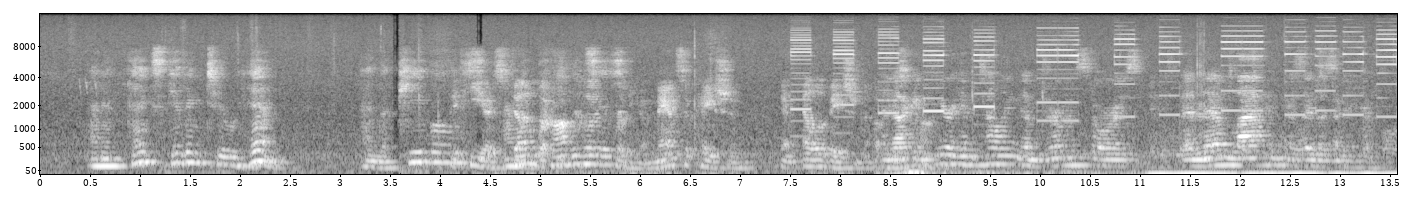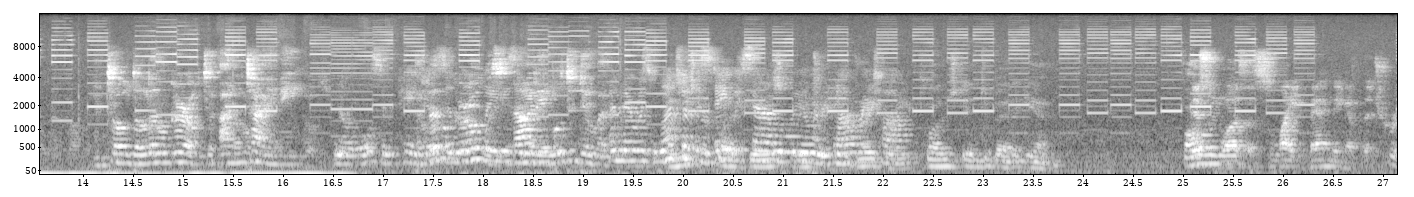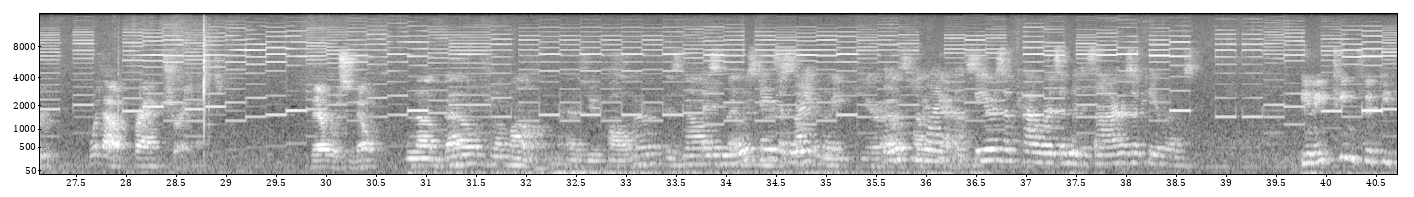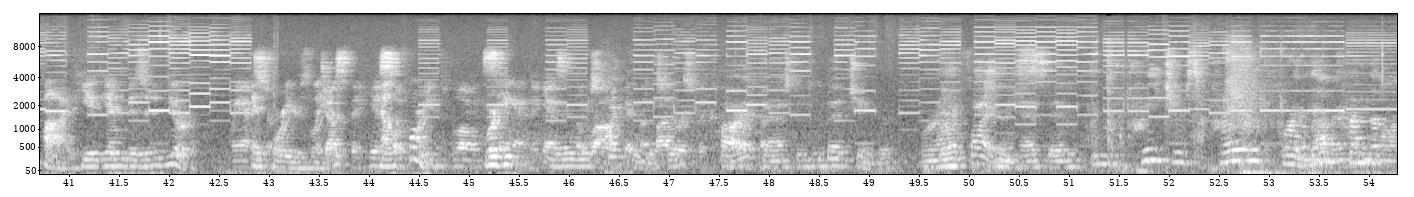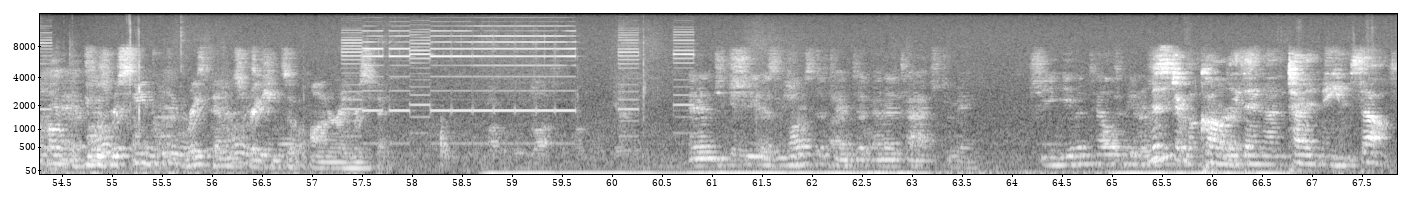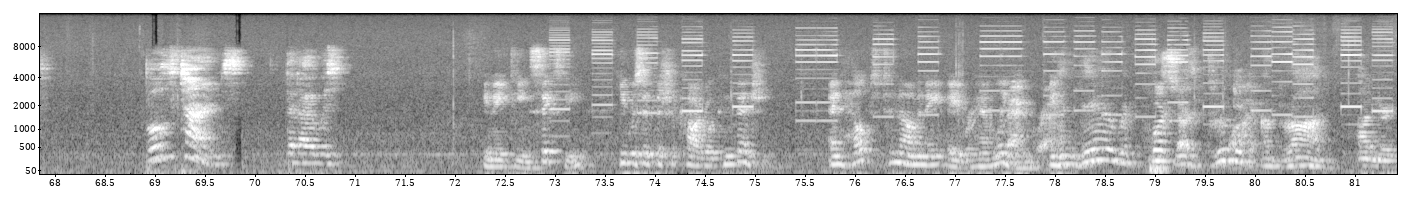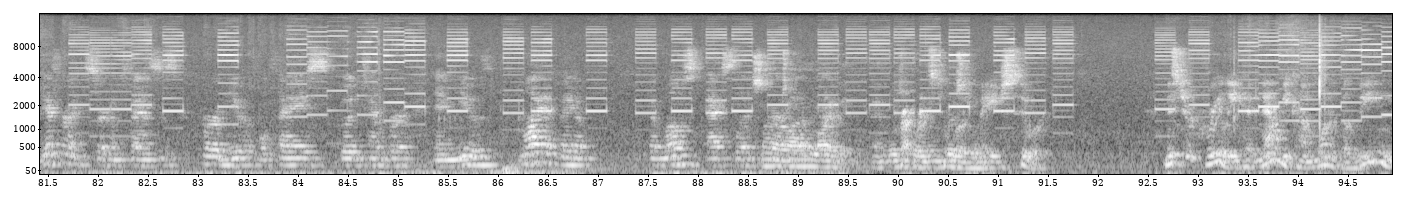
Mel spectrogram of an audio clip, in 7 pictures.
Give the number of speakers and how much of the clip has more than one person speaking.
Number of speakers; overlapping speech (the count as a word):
eight, about 39%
